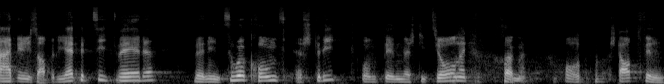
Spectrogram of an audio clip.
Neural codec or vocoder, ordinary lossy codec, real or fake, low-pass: codec, 44.1 kHz, 2.6 kbps, DAC; Opus, 24 kbps; fake; 14.4 kHz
